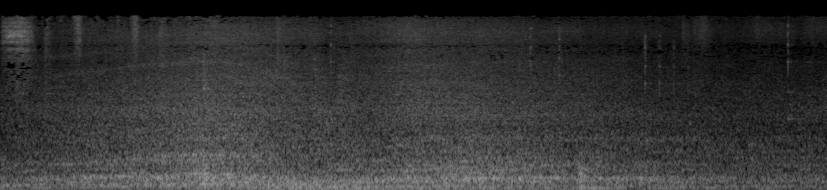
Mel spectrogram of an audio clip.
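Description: A passing vehicle: a broad rumble that swells over the first couple of seconds, holds, and fades away near the end.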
